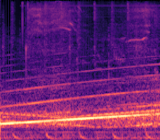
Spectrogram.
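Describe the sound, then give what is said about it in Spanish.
Air raid sirens sounding in Jerusalem and Tel Aviv hold a loud, steady, unbroken tone that slowly rises in pitch throughout, with no voices. “Y este es el sonido de las sirenas que hace unos minutos se han escuchado en Jerusalén y en Tel Aviv.”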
